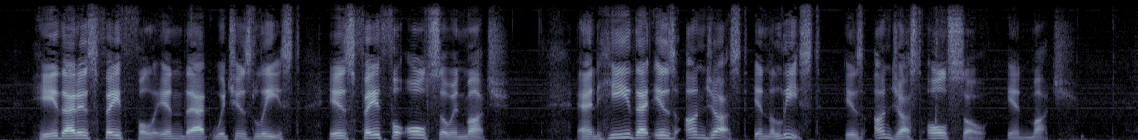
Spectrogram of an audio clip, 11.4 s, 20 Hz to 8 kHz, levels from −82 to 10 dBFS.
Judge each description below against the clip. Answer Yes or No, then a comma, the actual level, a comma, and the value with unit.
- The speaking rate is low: No, average, 150 wpm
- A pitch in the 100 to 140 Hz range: Yes, low, 135 Hz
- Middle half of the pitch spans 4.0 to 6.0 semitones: Yes, average, 5.1 semitones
